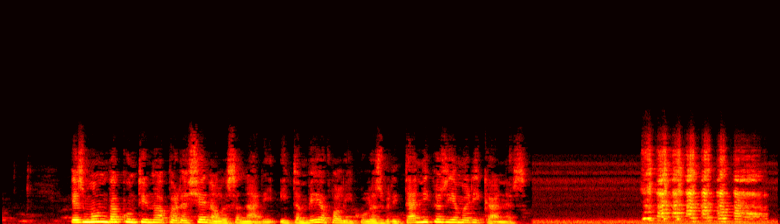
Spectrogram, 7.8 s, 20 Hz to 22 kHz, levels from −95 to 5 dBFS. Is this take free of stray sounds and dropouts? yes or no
no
